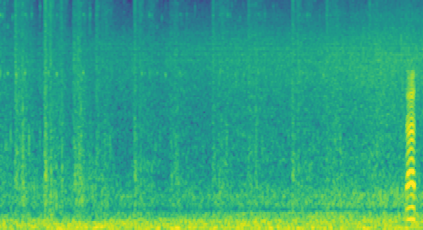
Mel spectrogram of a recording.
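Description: Footsteps crunch softly on dry ground.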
